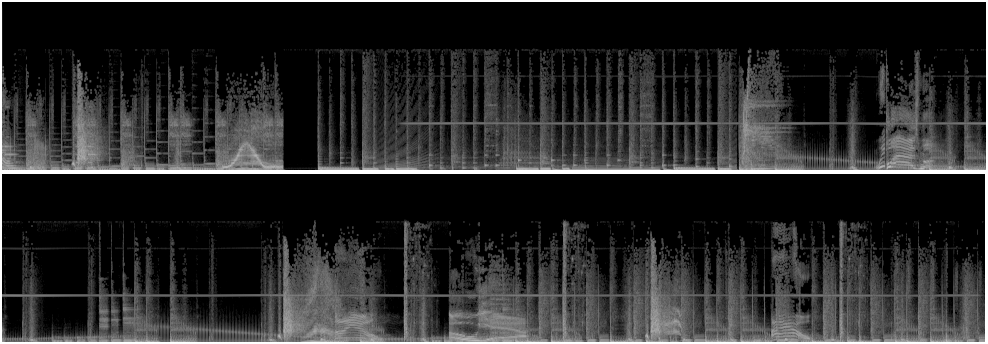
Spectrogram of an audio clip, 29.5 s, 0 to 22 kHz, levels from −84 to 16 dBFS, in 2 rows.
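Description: A feedback whistle starts at 5.90 s and runs to the end: a thin, steady tone near 6.1 kHz, sitting roughly 25 dB below the sound and swelling and fading slowly in level. It is likely a loudspeaker-to-microphone loop held just at the edge of feedback, sustaining one frequency without building further.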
